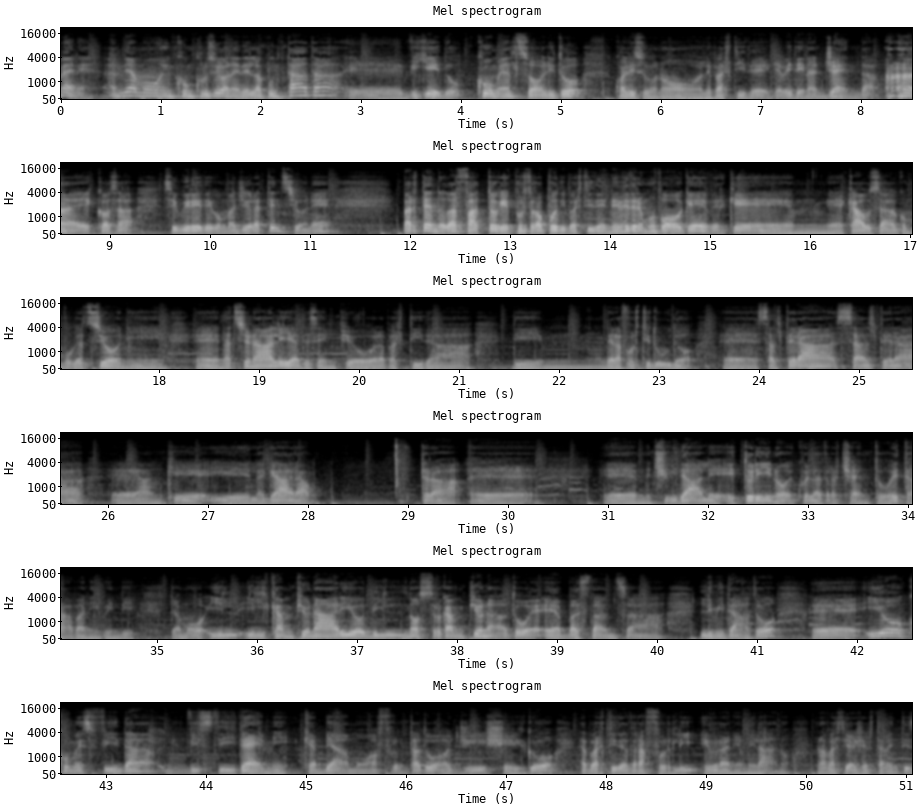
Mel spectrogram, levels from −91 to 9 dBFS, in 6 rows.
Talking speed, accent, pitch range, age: 120 wpm, native, 110-140 Hz, 20-39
